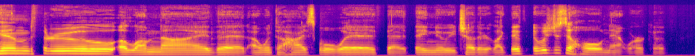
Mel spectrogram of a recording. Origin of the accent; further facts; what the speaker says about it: Houston, Texas, United States; I am from Houston, yes.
